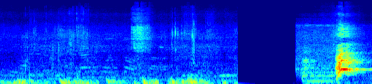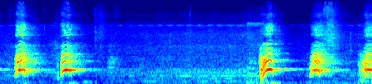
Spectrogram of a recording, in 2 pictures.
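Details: German Shepherd at home at night, barking to signal another dog outside; after about three seconds of low rustling and faint voices, three sharp barks, a pause, then three more, each roughly half a second apart.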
